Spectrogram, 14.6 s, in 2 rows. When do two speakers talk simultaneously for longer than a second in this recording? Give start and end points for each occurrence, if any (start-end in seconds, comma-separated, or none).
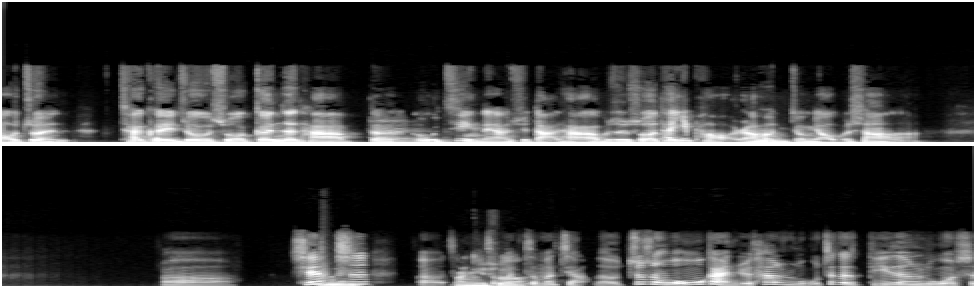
none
